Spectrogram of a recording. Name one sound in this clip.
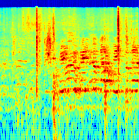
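Gloved punches thud against a body.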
